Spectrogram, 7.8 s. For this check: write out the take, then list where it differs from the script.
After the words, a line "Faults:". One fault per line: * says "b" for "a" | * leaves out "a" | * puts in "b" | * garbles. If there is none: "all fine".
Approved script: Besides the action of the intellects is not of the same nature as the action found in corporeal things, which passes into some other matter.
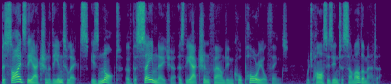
Besides the action of the intellects is not of the same nature as the action found in corporeal things, which passes into some other matter.
Faults:
all fine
